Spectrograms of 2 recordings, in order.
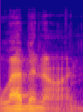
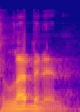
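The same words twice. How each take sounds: First: The name is pronounced the way it is said overseas. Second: The name is pronounced the local Pennsylvania way. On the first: It names the country abroad. "I believe that's how they pronounce it over there" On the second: It names the Pennsylvania town. "but in Pennsylvania, it's Lebanon"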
